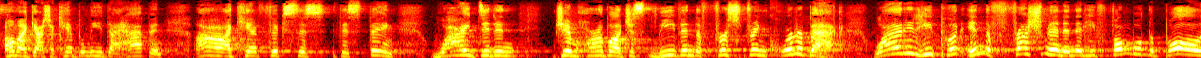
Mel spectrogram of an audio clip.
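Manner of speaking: mock fretting. Worried inner voice about past.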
